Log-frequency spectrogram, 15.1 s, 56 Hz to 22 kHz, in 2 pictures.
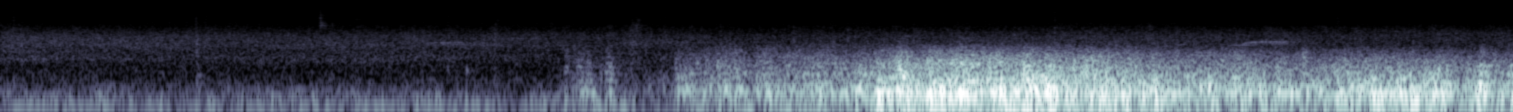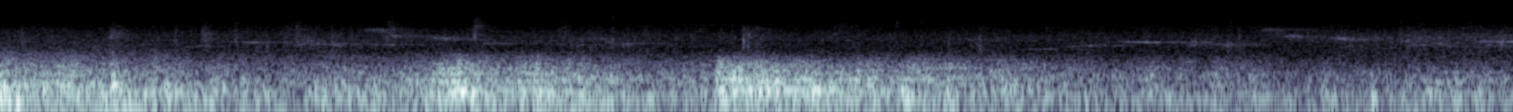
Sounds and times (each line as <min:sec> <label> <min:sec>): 0:00.0 a little light rain 0:15.1
0:02.8 Rolling thunder 0:15.1
0:06.1 birdsong 0:06.6
0:08.6 birdsong 0:11.0
0:12.1 birdsong 0:15.1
